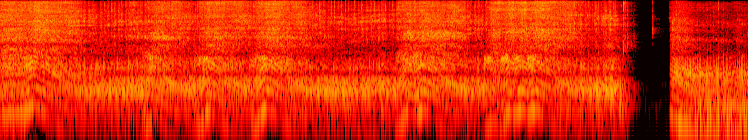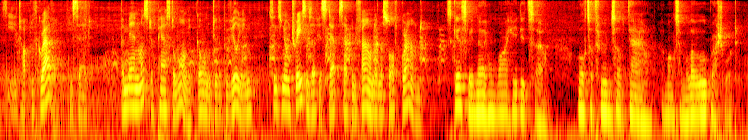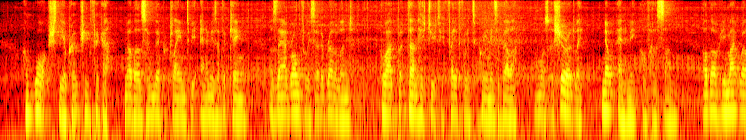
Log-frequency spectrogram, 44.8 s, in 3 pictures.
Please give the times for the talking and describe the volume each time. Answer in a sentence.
The talking can be heard from 15.1 to 44.8 s, at a steady volume.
